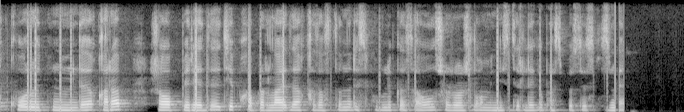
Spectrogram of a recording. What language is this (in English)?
Kazakh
